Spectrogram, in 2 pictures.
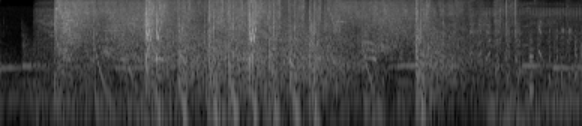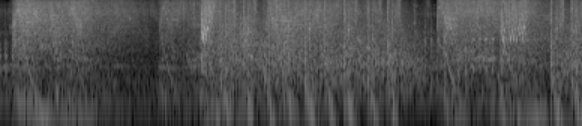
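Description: Rapid bursts of weapon fire from the video game The Outer Worlds come in dense volleys separated by short pauses, punctuated by impacts and whooshes.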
